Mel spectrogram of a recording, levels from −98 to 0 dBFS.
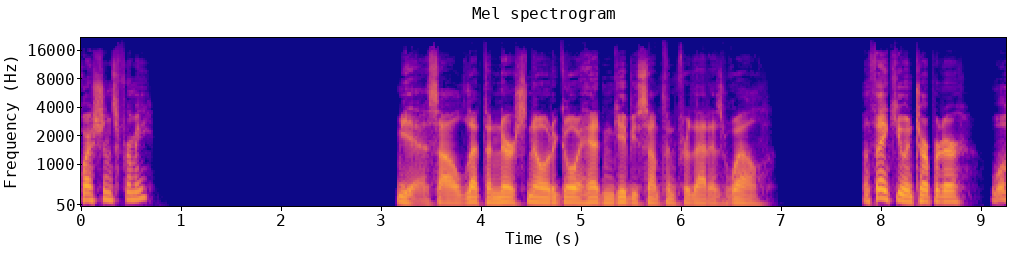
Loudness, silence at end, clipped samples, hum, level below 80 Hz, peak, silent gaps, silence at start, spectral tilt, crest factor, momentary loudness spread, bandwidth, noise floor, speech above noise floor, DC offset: -24 LUFS; 0 s; under 0.1%; none; -52 dBFS; -6 dBFS; 0.89-3.14 s, 7.03-7.79 s, 9.03-9.08 s; 0 s; -5.5 dB/octave; 18 dB; 10 LU; 16.5 kHz; under -90 dBFS; over 67 dB; under 0.1%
